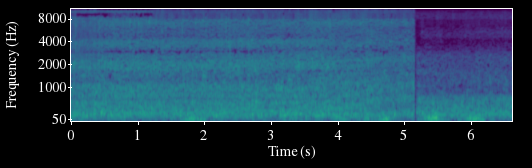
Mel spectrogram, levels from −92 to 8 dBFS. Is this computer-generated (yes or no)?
no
